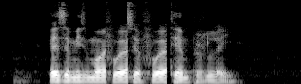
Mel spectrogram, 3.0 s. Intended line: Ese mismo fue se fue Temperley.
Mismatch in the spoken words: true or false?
false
